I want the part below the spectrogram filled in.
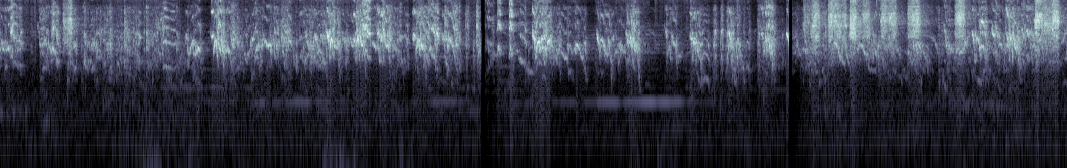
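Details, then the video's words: Pet budgerigar breeding pair chirping and squawking in uneven bursts, with squeaky twitters overlapping and a faint steady tone in the background. "Cute Budgies Chirping Sounds"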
